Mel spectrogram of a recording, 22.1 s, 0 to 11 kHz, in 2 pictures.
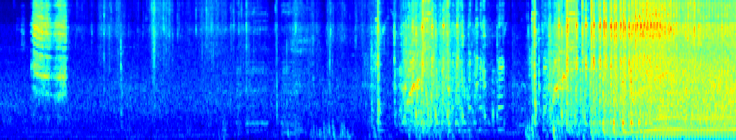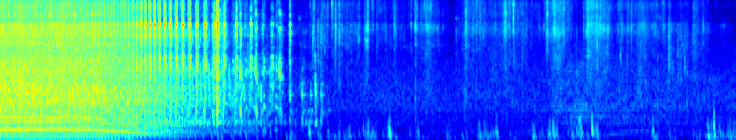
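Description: A 2011 Yard Machine walk-behind lawn mower engine starts and runs loudly for several seconds with a rising then falling pitch before cutting off, surrounded by quieter handling clatter and rustling.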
